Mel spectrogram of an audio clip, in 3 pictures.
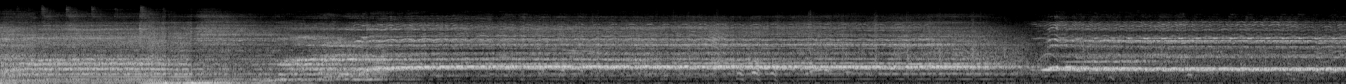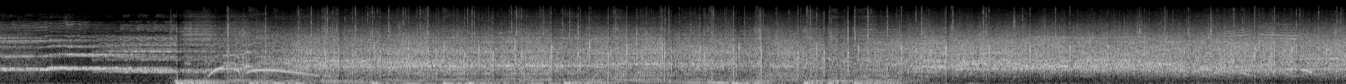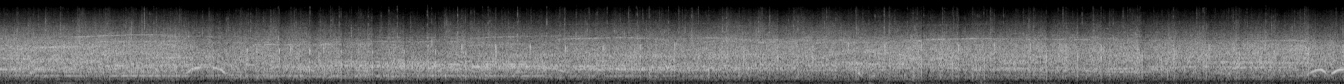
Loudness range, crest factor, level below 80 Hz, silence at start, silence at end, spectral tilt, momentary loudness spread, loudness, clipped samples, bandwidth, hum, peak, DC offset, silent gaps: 4 LU; 18 dB; -34 dBFS; 0 s; 0 s; -2 dB/octave; 4 LU; -17 LUFS; under 0.1%; 17 kHz; none; 0 dBFS; under 0.1%; none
